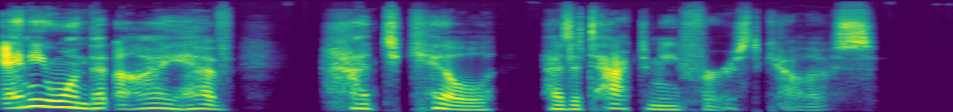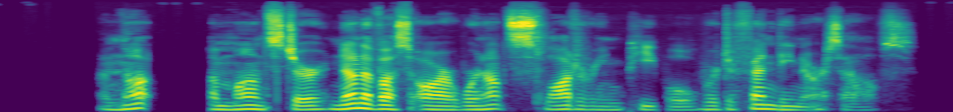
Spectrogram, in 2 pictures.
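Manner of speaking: tired delivery. Voicing a character repeating a story, too tired to argue: tired voice in character. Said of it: "she seems too tired to argue with you".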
